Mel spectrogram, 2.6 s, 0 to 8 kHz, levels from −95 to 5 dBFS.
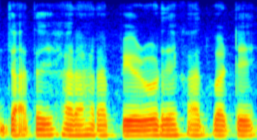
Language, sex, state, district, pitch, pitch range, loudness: Bhojpuri, male, Uttar Pradesh, Gorakhpur, 110 Hz, 110-115 Hz, -16 LUFS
